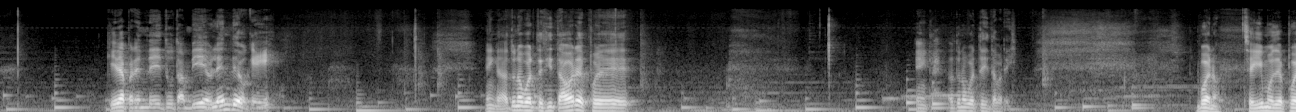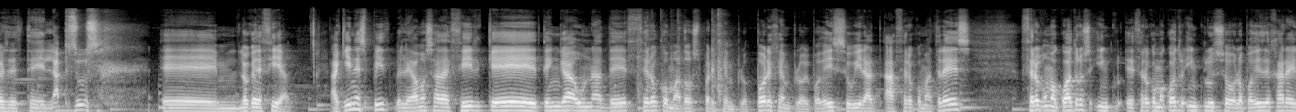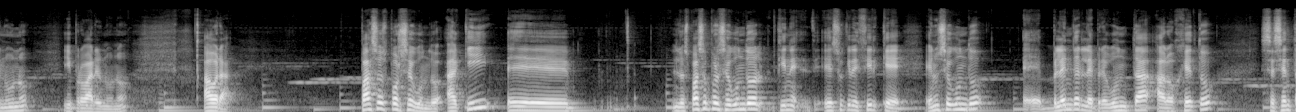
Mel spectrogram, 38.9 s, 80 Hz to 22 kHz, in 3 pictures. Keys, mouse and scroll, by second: 17.5 click.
